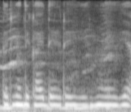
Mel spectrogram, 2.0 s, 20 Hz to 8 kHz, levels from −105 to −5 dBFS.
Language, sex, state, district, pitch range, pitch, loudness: Rajasthani, female, Rajasthan, Nagaur, 205-220 Hz, 215 Hz, -13 LUFS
